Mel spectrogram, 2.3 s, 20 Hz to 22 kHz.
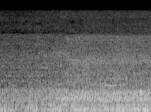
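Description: The 2019 Ford F-150's 5.0 L V8 idling, heard inside the cab as a steady low rumble with a light hiss over it that grows slightly about a second in.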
